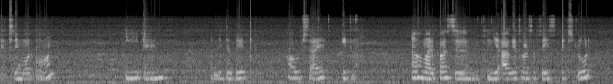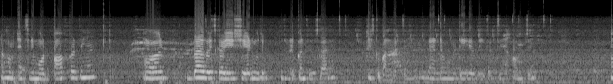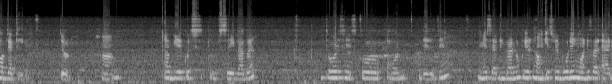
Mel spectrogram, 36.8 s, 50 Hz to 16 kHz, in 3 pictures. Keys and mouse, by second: 0.2 alt+z, 2.1 e, 9.7 click, 11.3 alt+z, 12.2 KP_2, 12.4 KP_2, 12.7 KP_2, 12.9 KP_2, 14.3 KP_2, 15.7 KP_8, 19.0-24.6 drag, 26.0 KP_4, 26.2 KP_4, 27.2 KP_2, 29.0 ctrl+KP_4, 29.5 ctrl+KP_4, 29.6 ctrl+KP_4, 29.7 ctrl+KP_4, 29.7 ctrl+KP_4, 30.5 KP_Add, 30.7 KP_Add, 33.2 middle click.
